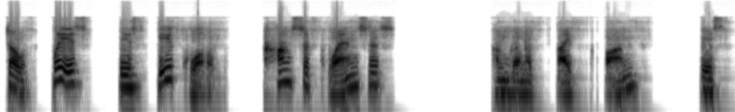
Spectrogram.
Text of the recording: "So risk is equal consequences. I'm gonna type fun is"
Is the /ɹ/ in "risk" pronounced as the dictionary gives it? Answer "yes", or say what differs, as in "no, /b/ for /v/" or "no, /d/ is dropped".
no, /l/ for /ɹ/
